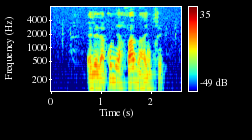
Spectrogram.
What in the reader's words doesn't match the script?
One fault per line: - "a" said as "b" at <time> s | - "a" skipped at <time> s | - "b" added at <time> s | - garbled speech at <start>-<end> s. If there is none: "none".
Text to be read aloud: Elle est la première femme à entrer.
none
